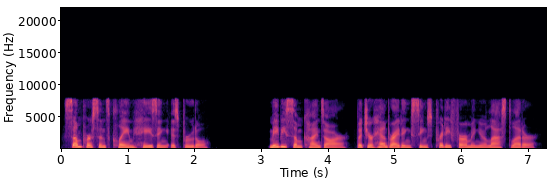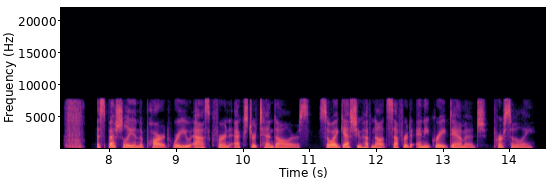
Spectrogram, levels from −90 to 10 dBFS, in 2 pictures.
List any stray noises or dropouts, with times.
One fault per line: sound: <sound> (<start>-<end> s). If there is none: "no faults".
sound: sniff (7.3-7.6 s)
